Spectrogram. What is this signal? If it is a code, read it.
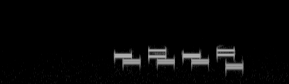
Multi-frequency trunk signalling (R2, with the far end's replies), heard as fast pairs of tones, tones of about 170 ms. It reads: 1718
